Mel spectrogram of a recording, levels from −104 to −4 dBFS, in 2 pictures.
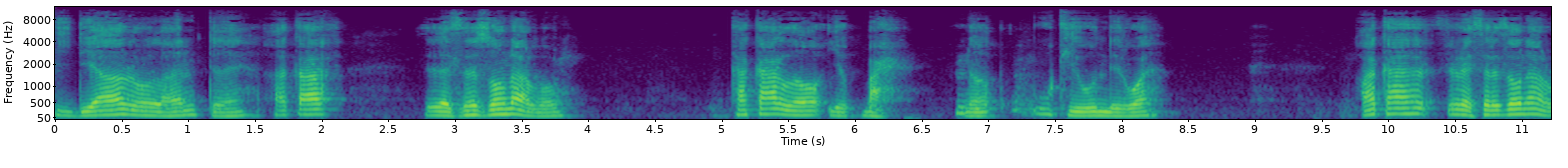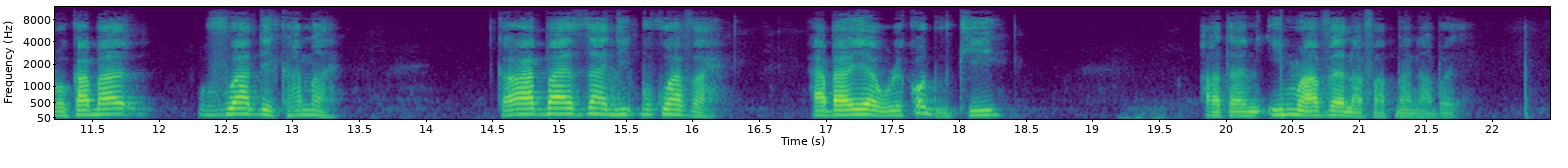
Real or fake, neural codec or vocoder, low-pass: fake; codec, 24 kHz, 0.9 kbps, WavTokenizer, medium speech release version 1; 10.8 kHz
